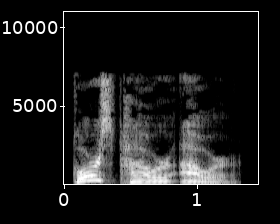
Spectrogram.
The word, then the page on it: horsepower-hour: British English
